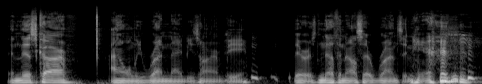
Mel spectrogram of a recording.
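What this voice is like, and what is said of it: Smooth radio DJ voice. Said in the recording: “I go into the DJ voice. ... you got the voice”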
